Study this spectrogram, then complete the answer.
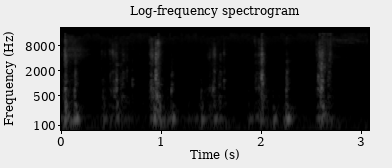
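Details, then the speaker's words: VW Passat CC rear camera flap, after repair of fuse S51 and a broken wiring harness: a few short whirring motor pulses with light clicks as the flap swings out, with the actuator moving freely. Normal flap operation. "La trappe là, on l'entend sortir."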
